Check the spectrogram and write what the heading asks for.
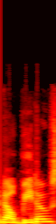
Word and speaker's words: Albedo: Albedo Spray Vessel? – That's right.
